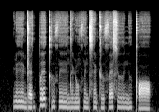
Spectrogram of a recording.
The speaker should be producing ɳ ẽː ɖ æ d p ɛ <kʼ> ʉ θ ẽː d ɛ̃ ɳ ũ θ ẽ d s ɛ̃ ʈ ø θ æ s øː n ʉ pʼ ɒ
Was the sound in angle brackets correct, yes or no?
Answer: yes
